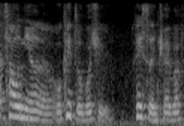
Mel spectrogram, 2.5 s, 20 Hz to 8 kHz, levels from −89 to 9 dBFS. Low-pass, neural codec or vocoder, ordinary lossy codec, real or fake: 7.2 kHz; none; none; real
